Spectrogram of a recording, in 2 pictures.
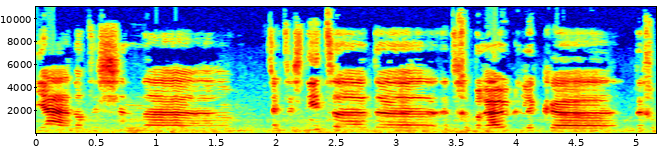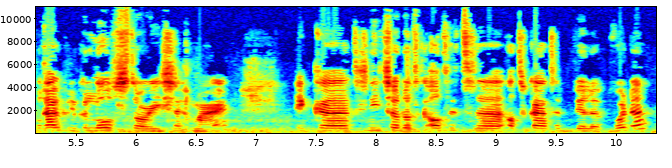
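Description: A woman's fairly high voice at a fairly slow pace, with fairly even intonation, big swings in loudness and noticeable background noise. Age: 30s. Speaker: lawyer and entrepreneur. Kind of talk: casual interview. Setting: in a car.

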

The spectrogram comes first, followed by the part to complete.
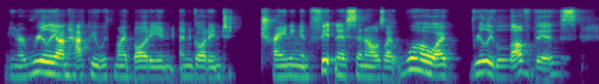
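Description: A woman with an Australian accent, fairly low in pitch, at a fairly quick pace with ordinary pitch variation, against a quiet background. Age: 30s. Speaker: fitness trainer. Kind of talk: casual chat.

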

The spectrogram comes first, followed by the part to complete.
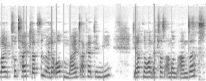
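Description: With an ordinary speaking voice, a woman talks fairly high in pitch and keeps her intonation fairly even. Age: 50s. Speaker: virtual assistant, former translator. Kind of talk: interview.

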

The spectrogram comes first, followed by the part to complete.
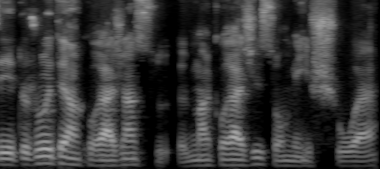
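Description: Very deep and low, a man's voice holds a monotone, flat intonation. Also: dry, close sound with no echo. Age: 20s. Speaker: football player. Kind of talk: interview. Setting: at parents' home.

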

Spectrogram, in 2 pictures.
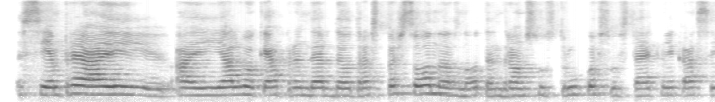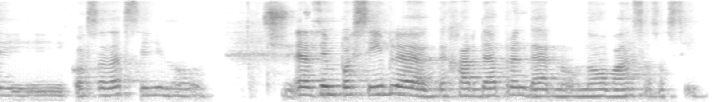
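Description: Monotone, flat intonation at a fairly slow pace, with hardly any pauses. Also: woman, medium pitch for a woman. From Ukraine. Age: 30s. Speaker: pastry chef. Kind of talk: interview.

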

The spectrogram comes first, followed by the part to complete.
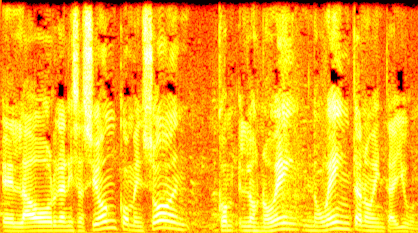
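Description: This man speaks with a Venezuelan accent, his pitch fairly high and his intonation lively. Background noise is noticeable, and room echo can be heard. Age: 40s. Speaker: podcast co-host. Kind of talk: casual chat.

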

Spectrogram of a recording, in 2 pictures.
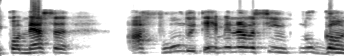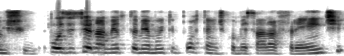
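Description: A woman speaks at a moderate pace in a high-pitched voice. Her lively intonation comes with big swings in loudness. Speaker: professional cyclist. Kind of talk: interview.

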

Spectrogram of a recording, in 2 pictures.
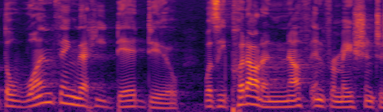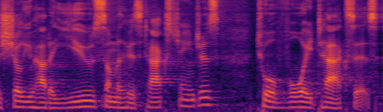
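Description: This man has an unremarkable speaking voice, a fairly low pitch, ordinary pitch variation and a moderate pace. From Southern California (Orange County). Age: 20s. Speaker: tax strategist. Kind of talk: interview.

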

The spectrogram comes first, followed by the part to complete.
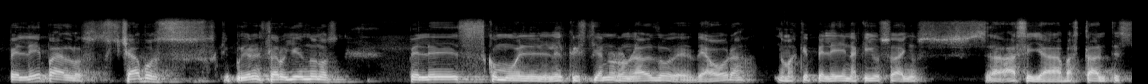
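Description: A man's fairly low voice at a fairly slow pace, with ordinary pitch variation, very even loudness and noticeable background noise. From northern Mexico, Chihuahua. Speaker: rock musician and singer-songwriter. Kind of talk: casual interview.

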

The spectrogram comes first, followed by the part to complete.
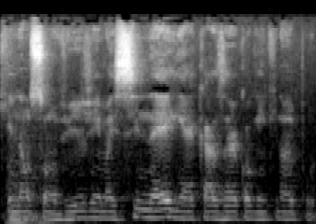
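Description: A man talks at a medium pitch, somewhat breathy, with fairly even intonation. Audible room echo is present. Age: 20s. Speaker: pastor. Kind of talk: casual chat.

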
